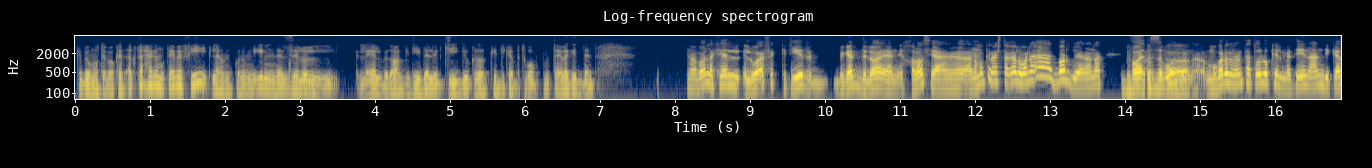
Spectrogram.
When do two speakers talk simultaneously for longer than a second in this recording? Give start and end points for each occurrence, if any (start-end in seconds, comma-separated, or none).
none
